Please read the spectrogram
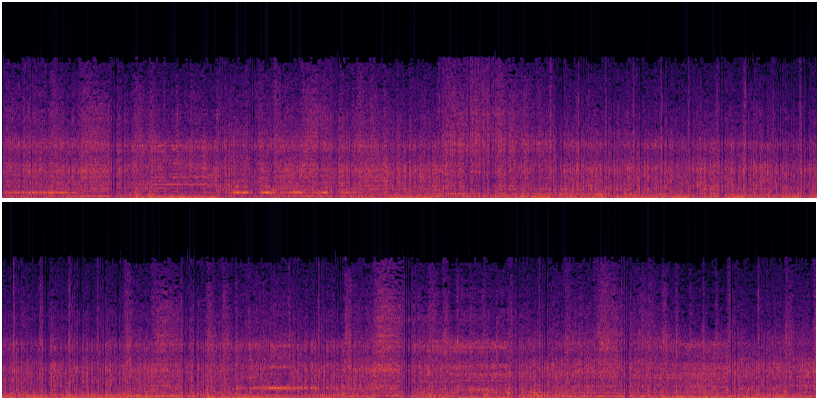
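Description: Live rock band playing loudly, with electric guitar, bass guitar and drum kit over a steady beat.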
